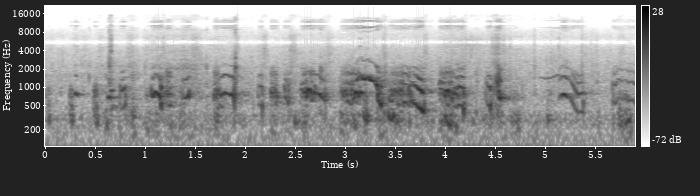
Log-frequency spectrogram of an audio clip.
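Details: Labrador Retriever puppies whimpering while being fed, a litter called piranha pups; dense overlapping squeaks and wavering whines, some bending up and down in pitch, with an occasional low grumble and a constant background hum.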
